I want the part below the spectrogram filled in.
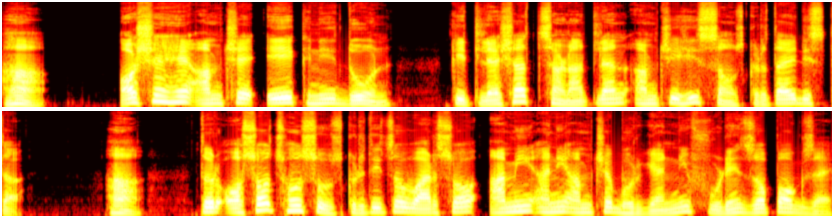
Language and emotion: Goan Konkani, neutral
